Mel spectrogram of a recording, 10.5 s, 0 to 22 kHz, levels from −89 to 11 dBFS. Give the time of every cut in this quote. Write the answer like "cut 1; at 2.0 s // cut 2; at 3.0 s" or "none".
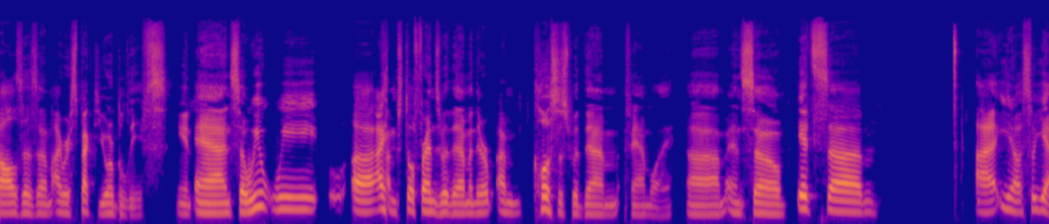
cut 1; at 1.9 s // cut 2; at 3.9 s // cut 3; at 6.2 s // cut 4; at 6.8 s // cut 5; at 7.9 s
